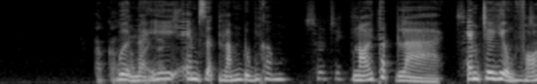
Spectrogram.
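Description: A young woman speaks gently nearby.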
